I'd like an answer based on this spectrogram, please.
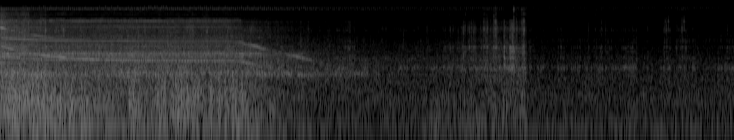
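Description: Multirotor drone's electric motors spinning down after the throttle is cut: a whine of several tones holds briefly, then slides down in pitch and fades out about three seconds in. A short click comes about five seconds in.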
